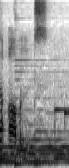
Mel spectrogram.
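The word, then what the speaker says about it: almond: Crush the आमंड्स। बादाम को आमंड बोलते हैं, एल इसमें साइलेंट है।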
